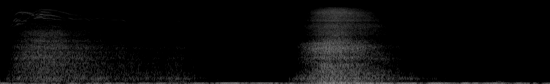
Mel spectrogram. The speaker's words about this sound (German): In meiner Ausatmung merke ich schon, oh, der ist nicht ganz ruhig, der Atem, der ist oh, aufgeregt.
